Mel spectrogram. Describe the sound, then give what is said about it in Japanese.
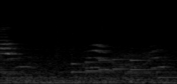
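A cat meows repeatedly in drawn-out, wavering cries, clear, with a few overlapping calls over low background noise and no talking. “猫泣いてますが聞いていただいてありがとうございました。”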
